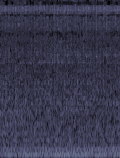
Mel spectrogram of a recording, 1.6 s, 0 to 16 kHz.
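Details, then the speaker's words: All-stock Nissan 400Z twin-turbo V6, automatic, with stock intake and what looks like stock exhaust, at an auction yard: smooth, even idle with a steady deep hum, no knocks, ticks or misses; sounds good, healthy. "She sounds good, guys. She sounds, for all stock, too."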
